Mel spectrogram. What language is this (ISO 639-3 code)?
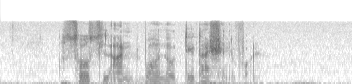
amh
